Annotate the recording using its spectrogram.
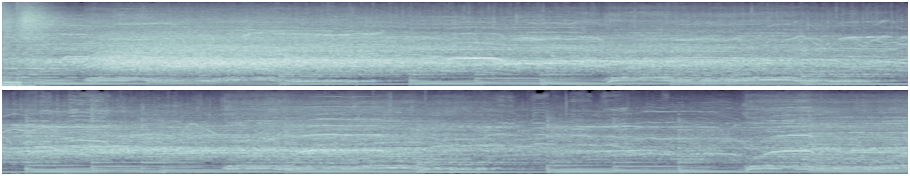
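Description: A live band plays a repeating chord progression with low held bass and keyboard chords that change every second or two, and no lead vocal. A large concert crowd cheers and whoops over it, loudest in the first few seconds.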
